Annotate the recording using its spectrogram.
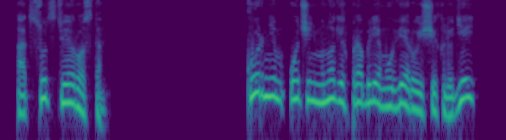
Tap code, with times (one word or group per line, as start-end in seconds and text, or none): none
